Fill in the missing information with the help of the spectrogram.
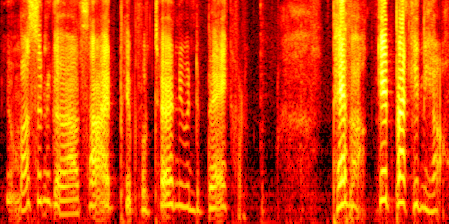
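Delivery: very high cartoon pig-family voice; Peppa Pig. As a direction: squeal out a British cartoon scolding. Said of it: "Do Peppa Pig".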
